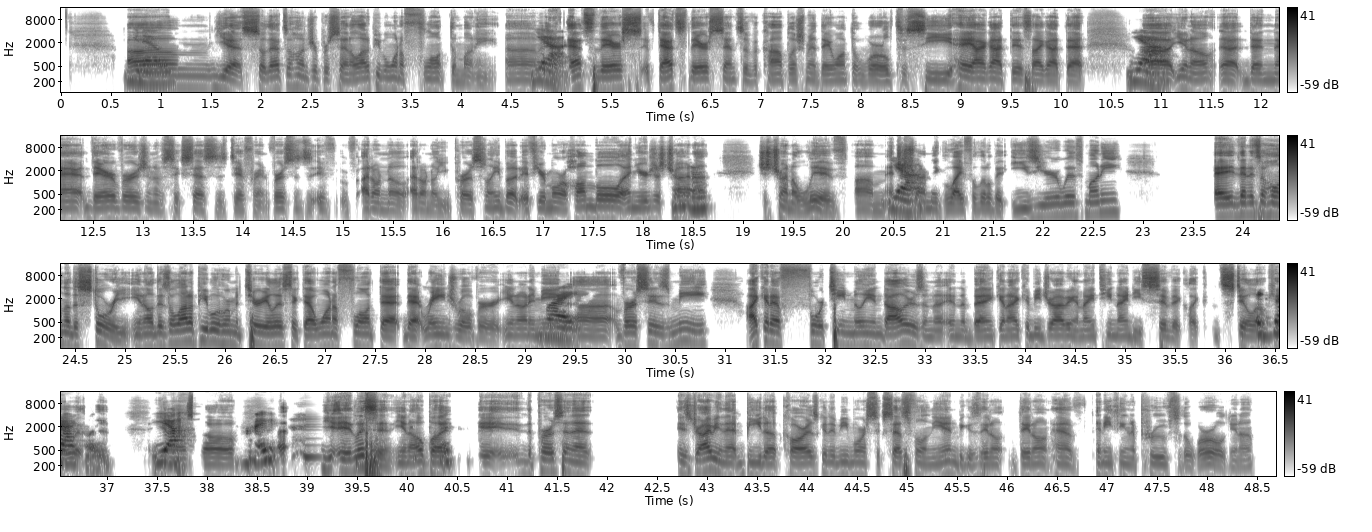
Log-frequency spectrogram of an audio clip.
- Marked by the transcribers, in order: drawn out: "Um"; tapping; other background noise; laughing while speaking: "right"; laugh
- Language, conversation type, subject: English, unstructured, What is an easy first step to building better saving habits?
